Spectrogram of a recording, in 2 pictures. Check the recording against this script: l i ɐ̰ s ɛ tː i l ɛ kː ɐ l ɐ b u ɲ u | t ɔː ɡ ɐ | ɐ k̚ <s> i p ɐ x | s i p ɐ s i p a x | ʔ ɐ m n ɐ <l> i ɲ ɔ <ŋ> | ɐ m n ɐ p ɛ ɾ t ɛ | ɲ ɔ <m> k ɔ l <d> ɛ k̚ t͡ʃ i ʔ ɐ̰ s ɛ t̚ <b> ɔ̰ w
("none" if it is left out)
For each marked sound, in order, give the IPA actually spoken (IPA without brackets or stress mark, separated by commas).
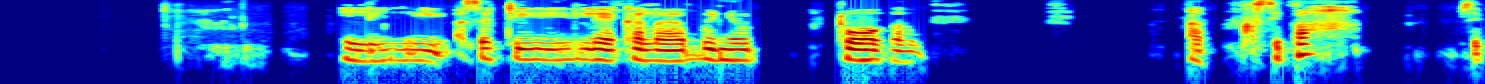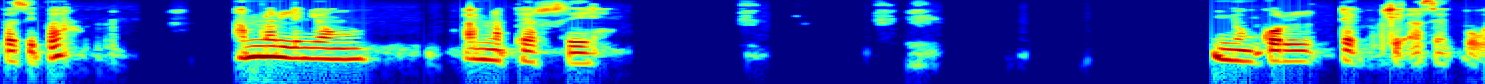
s, l, ŋ, ŋ, t, b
